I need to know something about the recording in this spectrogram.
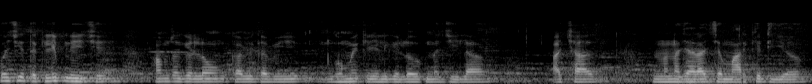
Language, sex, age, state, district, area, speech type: Maithili, male, 18-30, Bihar, Darbhanga, rural, spontaneous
